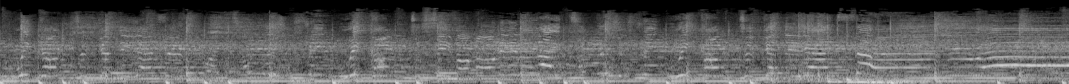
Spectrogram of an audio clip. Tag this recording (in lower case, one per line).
psychedelic rock
music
